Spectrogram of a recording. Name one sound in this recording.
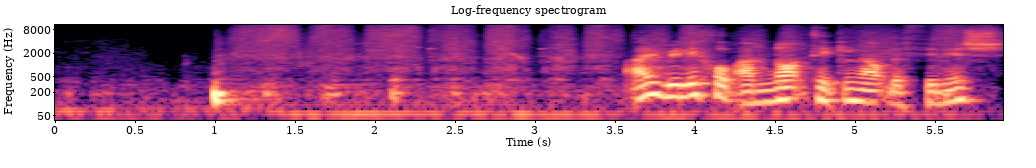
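A cloth rubs and wipes over a guitar's wooden body.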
